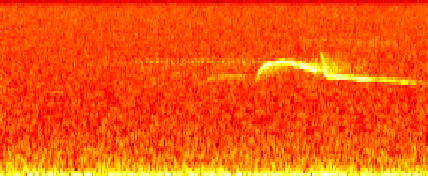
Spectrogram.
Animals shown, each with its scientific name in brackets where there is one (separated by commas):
Eastern Wood-Pewee (Contopus virens), Dark-eyed Junco (Junco hyemalis)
